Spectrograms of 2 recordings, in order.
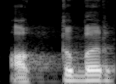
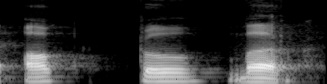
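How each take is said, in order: First: Said in the usual way. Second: October slowly split into three separate syllables. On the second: Shown as a demonstration. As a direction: break October into ok, to, ber with pauses. (अक्टूबर के तीन syllable अलग-अलग, धीरे) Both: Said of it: "इसमें तीन syllable हैं".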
